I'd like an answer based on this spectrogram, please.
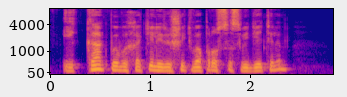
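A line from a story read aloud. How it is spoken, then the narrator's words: Whispered question. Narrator (Russian): также шепотом спросил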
